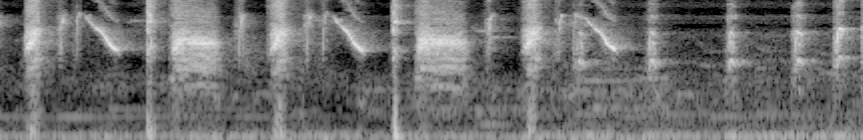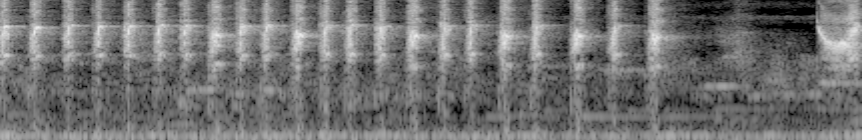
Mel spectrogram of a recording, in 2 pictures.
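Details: Long-tailed shrike song in fast sewing-machine style: a few high swooping whistled notes, then a long rapid series of identical sharp ticking chirps, about five per second, followed by a brief pause and another whistle.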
